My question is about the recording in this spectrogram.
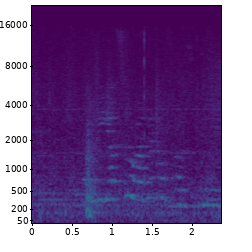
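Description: Faint, indistinct voices of people talking in the background of a shop, starting a little way in.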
